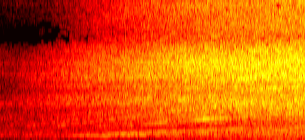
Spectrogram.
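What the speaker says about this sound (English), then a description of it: "Alright, turn the fan on." Fan on a compressor rig for filling paintball air tanks spinning up, a loud rising whir that climbs steadily in pitch and volume over a few seconds, with no voices.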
